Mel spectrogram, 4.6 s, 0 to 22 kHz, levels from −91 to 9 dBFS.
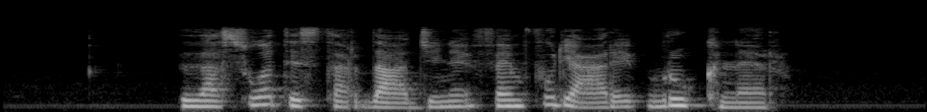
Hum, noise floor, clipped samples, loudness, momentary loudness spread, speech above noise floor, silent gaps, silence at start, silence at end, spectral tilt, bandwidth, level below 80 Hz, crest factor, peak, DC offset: none; -71 dBFS; under 0.1%; -28 LUFS; 8 LU; 44 dB; none; 0.9 s; 0.75 s; -6 dB/octave; 8.2 kHz; -70 dBFS; 18 dB; -12 dBFS; under 0.1%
